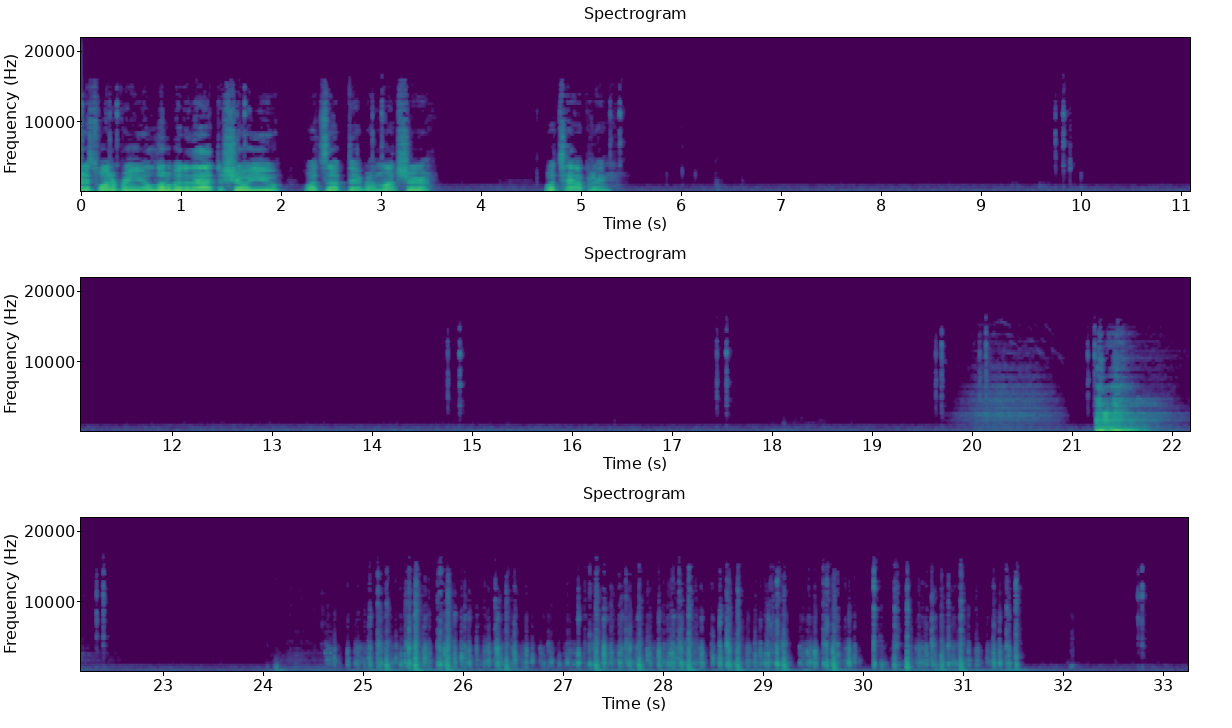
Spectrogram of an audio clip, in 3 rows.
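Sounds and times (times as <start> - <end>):
speech: 0.0 - 3.6, 4.6 - 5.4
breathy sigh: 19.8 - 22.3
typing on a computer keyboard: 24.6 - 31.7.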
